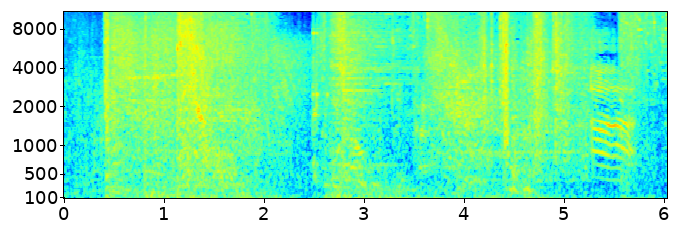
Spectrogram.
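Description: Game combat sounds crash and whoosh as magic spells burst.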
